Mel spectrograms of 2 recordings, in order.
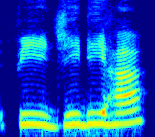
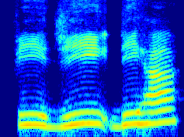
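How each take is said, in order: First: Said in the usual way. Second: "fi jidiha" slowly, broken into syllables; slow model repeat. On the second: Shown as a demonstration. Teacher repeating the chapter's next word, slowly spacing out "fi jidiha". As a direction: separate and stretch "fi ji-diha" for learners.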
